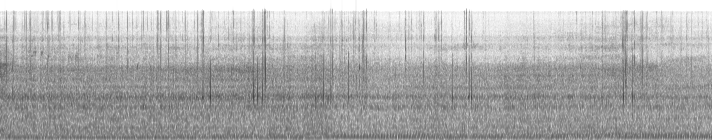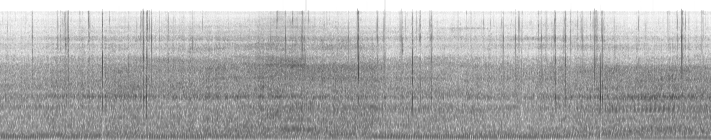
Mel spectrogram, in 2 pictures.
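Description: Riding a motorcycle through city traffic: wind buffeting the phone's microphone over the engine and road noise, with the engine pitch rising and falling a few times.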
